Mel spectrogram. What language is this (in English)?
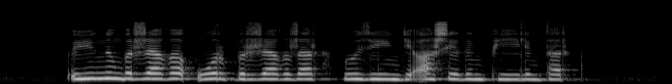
Kazakh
